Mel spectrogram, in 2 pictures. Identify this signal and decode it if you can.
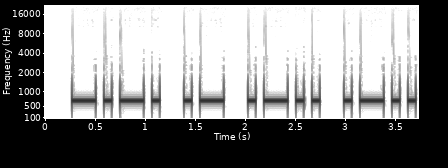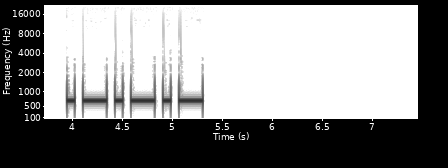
Morse code, heard as a keyed tone, about 15 wpm, 700 Hz. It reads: CALL.
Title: Sentences from Top 900 Words 15wpm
